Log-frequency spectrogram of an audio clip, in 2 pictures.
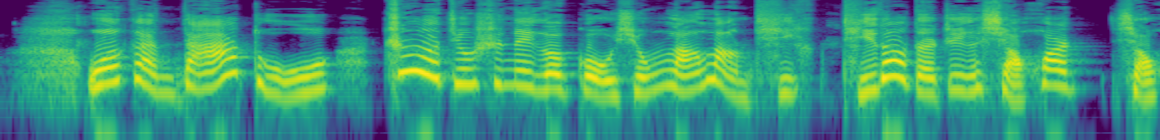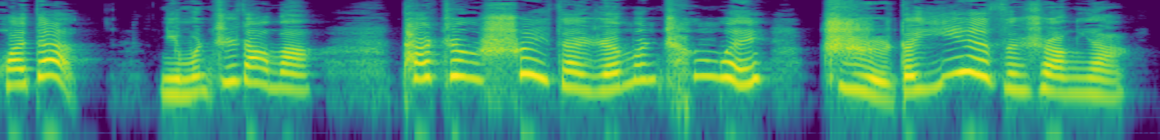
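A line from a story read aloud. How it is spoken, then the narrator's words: Shout. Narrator (Chinese): 卡门喊道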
